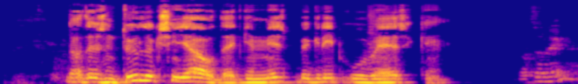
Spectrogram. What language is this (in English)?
Western Frisian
